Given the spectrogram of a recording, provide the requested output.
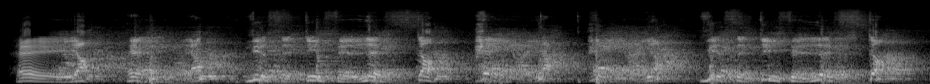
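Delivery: lauter, langsamer Sprechchor der Feinde; brüllt den Kampfruf wie ein höhnisches Heer; grölender Schlachtruf. Acted. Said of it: "sie rufen". (Philister grölen ihren Schlachtruf zu den Israeliten hinüber, laut und langsam)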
